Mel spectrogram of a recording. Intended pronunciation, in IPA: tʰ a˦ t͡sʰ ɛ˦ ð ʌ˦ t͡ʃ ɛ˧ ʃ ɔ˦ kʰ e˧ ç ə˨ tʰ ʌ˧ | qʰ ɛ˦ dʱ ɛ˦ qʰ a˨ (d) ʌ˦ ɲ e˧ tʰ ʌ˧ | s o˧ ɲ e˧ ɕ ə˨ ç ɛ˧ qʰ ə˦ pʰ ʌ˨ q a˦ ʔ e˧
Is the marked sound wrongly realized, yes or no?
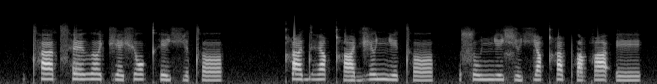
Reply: yes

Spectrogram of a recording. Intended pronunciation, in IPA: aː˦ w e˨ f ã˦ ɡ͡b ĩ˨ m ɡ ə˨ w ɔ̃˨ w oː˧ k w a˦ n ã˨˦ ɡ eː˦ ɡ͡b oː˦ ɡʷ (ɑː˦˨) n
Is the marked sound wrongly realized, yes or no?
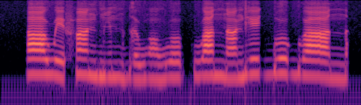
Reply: yes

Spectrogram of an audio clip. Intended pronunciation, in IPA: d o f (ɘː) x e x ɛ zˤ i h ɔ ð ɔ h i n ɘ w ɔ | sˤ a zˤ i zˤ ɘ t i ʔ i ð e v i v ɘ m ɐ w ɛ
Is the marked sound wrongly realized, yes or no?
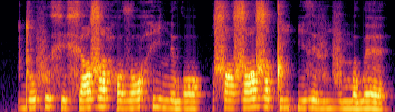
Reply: yes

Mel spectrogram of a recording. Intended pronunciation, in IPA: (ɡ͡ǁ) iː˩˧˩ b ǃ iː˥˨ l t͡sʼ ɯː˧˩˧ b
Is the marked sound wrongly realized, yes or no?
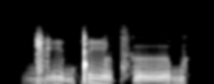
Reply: no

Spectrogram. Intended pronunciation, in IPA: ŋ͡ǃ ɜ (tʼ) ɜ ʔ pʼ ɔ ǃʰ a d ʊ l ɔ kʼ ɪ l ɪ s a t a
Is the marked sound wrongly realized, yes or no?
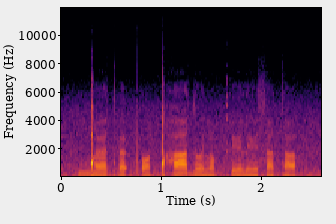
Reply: no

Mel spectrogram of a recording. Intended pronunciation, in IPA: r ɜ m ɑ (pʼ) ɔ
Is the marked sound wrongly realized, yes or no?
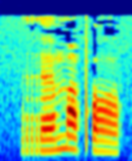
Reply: no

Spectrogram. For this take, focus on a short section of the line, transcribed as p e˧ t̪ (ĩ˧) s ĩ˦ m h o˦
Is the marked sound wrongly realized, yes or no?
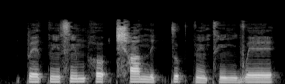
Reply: no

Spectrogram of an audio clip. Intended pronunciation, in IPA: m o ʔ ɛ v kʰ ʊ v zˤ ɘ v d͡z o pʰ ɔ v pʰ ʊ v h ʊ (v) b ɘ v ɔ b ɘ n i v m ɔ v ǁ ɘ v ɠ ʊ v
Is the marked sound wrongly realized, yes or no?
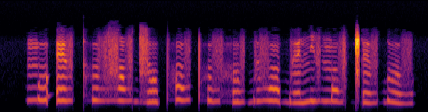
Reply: no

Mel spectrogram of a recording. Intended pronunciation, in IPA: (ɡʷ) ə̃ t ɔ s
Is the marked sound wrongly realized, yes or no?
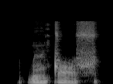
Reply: yes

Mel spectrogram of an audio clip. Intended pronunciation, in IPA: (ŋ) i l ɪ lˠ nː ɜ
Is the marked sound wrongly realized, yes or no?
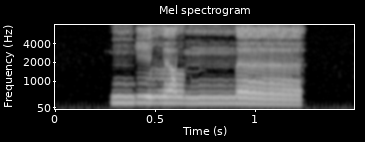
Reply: no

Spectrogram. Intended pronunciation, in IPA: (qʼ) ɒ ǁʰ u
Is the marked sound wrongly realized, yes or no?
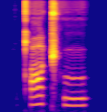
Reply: no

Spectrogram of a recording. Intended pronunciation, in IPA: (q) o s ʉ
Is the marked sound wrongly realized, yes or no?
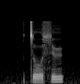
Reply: yes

